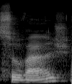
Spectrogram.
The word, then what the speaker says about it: Sauvage: This is my guess at their pronunciation. Morisseau and Sauvage. – That's very good.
